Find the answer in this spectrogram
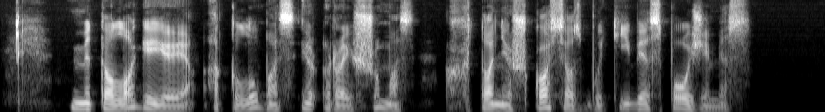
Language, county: Lithuanian, Vilnius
